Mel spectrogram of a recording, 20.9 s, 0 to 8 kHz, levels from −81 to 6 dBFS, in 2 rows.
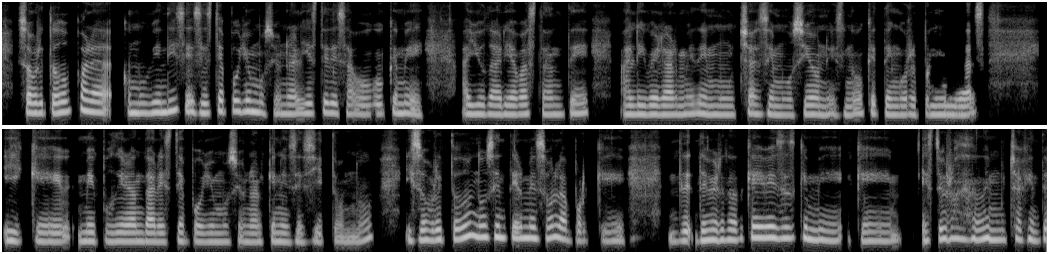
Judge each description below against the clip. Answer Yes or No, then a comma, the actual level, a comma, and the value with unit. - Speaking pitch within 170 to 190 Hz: Yes, medium, 185 Hz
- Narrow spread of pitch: No, average, 3.2 semitones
